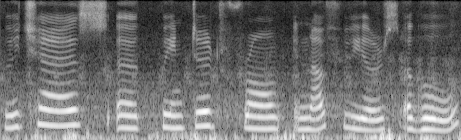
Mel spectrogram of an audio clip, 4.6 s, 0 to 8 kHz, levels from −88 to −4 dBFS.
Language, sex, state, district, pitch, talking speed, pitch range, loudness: English, female, Punjab, Kapurthala, 265 Hz, 105 wpm, 240-285 Hz, -14 LUFS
